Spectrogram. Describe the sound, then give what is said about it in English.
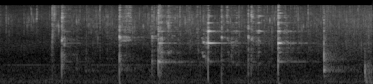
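Onions frying with light-browned bacon in a pan for baked beans, a steady low sizzle broken by several sharp scraping stirs in an irregular rhythm, with no voices. “Our bacon's light brown, it's perfect time to add the onions.”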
